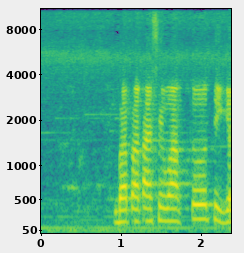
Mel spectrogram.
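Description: A young man speaks calmly through a microphone.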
